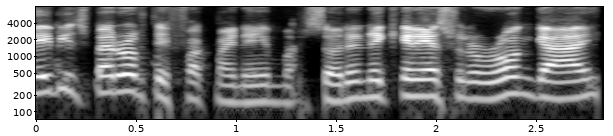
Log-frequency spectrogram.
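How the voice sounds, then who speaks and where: In a Brooklyn accent, a man talks very fast with lively intonation, the sound dry and close with no echo. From Brooklyn, New York. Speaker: podcast co-host, comedian. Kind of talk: casual chat. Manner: animated.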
